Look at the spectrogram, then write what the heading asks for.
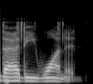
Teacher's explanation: The T changes to a D and the H in the he disappears completely. So that he sounds like that D. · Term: H deletion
